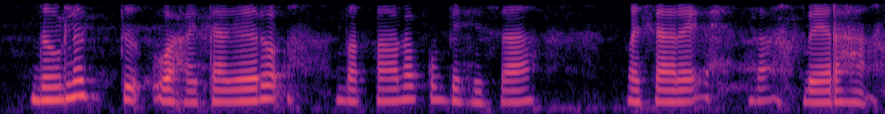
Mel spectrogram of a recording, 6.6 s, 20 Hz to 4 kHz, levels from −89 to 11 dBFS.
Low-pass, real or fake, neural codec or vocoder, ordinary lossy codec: 3.6 kHz; fake; codec, 16 kHz, 16 kbps, FunCodec, trained on Chinese and English, 50 frames a second; AAC, 32 kbps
